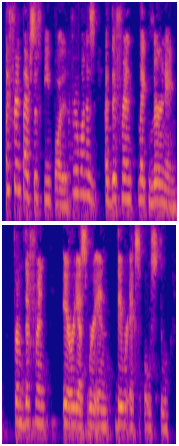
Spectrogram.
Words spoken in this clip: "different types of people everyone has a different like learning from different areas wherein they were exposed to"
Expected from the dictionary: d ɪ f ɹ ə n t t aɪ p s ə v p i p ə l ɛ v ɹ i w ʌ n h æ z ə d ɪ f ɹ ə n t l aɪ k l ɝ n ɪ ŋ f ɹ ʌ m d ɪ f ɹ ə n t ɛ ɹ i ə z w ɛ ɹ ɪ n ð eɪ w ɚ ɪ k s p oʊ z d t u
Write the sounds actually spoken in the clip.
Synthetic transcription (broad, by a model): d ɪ f ɹ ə n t t aɪ p s ə v p i p ə l ɛ v ɹ i w ʌ n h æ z ə d ɪ f ɹ ə n t l aɪ k l ɝ n ɪ ŋ f ɹ ʌ m d ɪ f ɹ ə n t ɛ ɹ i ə s w ɛ ɹ ɪ n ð eɪ w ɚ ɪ k s p oʊ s t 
